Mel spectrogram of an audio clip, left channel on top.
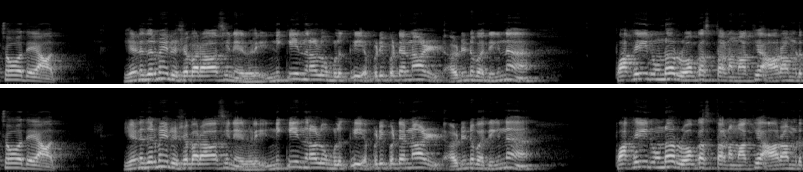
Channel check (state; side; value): normal; both; correlation 0.41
